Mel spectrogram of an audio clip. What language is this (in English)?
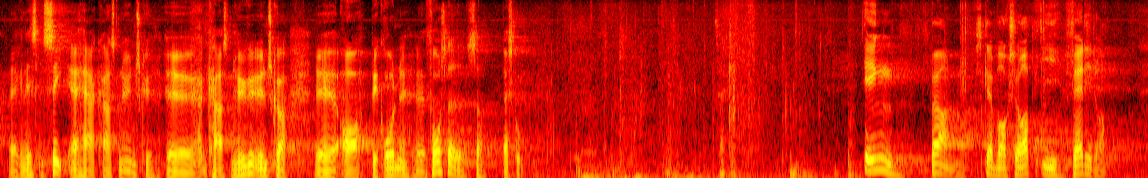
Danish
